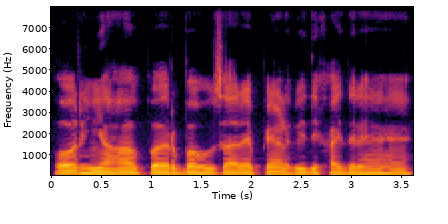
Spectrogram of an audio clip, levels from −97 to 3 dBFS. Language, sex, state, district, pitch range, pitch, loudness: Hindi, male, Jharkhand, Palamu, 110-120 Hz, 115 Hz, -16 LUFS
